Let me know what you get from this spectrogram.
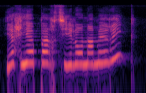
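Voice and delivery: high rising tune ending on Amérique, fast; rising question. Shown as a demonstration. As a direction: ask it, lifting Amérique at the end. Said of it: "l'inversion sujet-verbe".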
